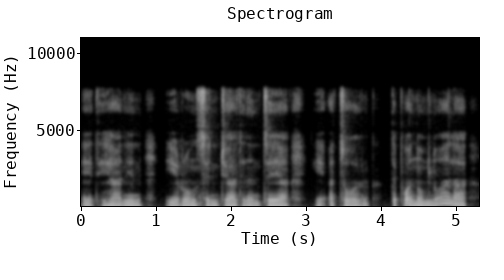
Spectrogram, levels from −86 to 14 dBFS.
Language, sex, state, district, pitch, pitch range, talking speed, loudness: Mizo, female, Mizoram, Aizawl, 150 Hz, 135-155 Hz, 215 wpm, -20 LUFS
